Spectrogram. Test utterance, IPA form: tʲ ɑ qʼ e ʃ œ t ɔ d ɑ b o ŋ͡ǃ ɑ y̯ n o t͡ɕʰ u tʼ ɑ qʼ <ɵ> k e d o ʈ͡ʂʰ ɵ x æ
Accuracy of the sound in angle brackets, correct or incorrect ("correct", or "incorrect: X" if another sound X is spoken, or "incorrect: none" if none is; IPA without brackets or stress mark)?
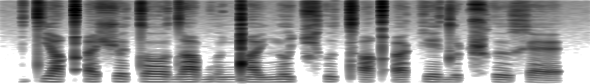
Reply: incorrect: ø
